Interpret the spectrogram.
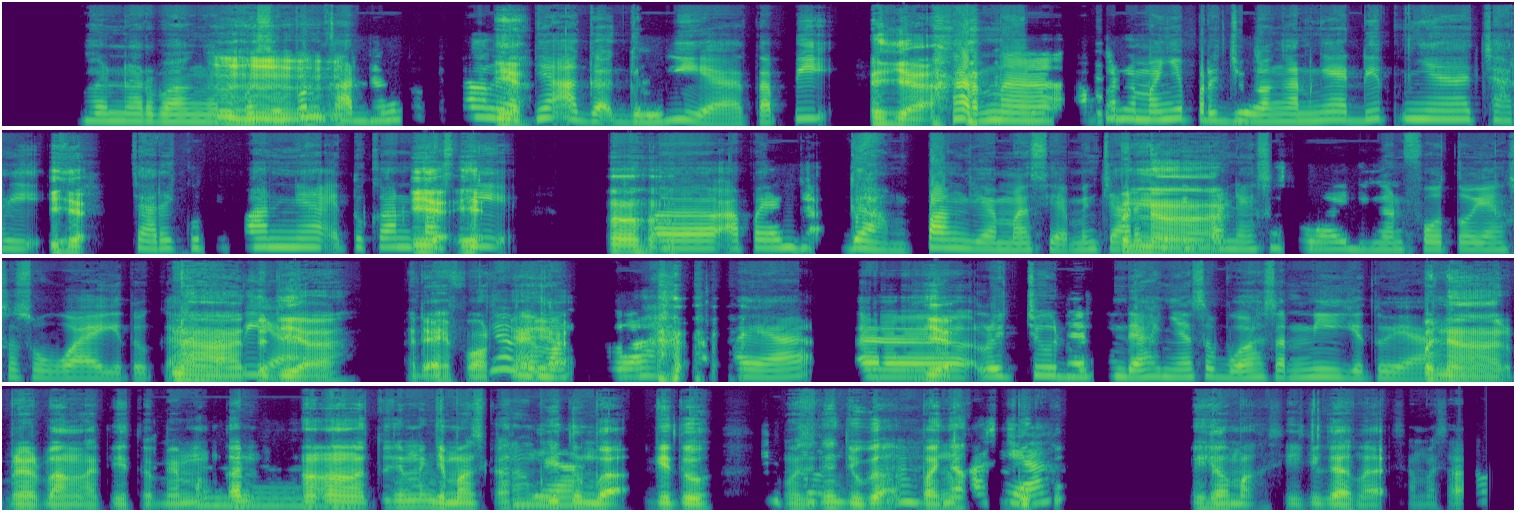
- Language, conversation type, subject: Indonesian, unstructured, Bagaimana seni dapat menjadi cara untuk menyampaikan emosi?
- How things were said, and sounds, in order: distorted speech; chuckle; other background noise; in English: "effort-nya"; chuckle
